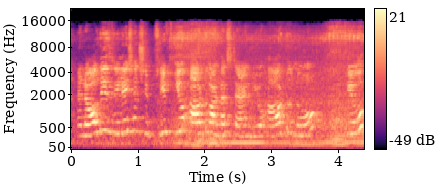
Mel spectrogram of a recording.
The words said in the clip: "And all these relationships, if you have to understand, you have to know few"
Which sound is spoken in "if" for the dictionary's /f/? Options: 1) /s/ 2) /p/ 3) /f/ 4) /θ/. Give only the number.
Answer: 2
